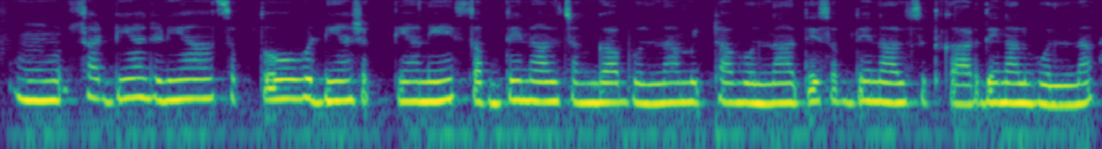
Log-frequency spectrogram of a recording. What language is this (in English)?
Punjabi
